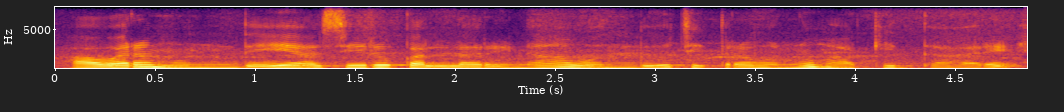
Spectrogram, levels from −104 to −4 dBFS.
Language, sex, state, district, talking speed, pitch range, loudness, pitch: Kannada, female, Karnataka, Bangalore, 100 wpm, 200-235 Hz, -16 LUFS, 210 Hz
